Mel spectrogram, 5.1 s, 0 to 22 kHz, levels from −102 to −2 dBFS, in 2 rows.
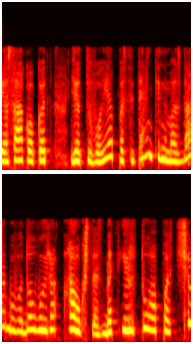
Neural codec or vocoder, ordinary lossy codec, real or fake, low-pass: none; MP3, 64 kbps; real; 7.2 kHz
